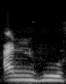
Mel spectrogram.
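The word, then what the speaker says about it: عنه: Yang dimaksud bacaan idharnya itu yang anhu. Jadi ada mati ketemu dengan huruf H, itu dibacanya jelas, jadi nggak dengung dan juga nggak samar gitu, jadi dibacanya tetap anhu gitu.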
